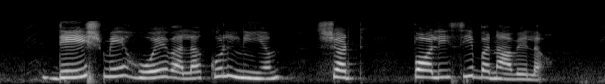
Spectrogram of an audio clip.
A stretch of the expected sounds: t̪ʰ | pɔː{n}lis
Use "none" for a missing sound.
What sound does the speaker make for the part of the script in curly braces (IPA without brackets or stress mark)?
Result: none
